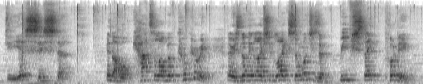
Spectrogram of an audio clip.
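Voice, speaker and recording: An actor playing a kindly, hopeful Victorian gentleman and brother in his thirties, with formal, earnest phrasing in a literary drama. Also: high-pitched, lively intonation, brisk. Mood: fond, amused. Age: 30s. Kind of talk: stage-style literary radio drama acting. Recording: very echoey, distant, music behind.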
